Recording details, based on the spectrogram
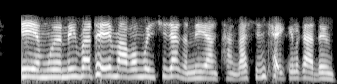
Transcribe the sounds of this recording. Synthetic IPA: imɯnɯŋbatʰɯemabamusizakɯnɯaŋt̪ʰaŋɡasinsʰajkilkadɯŋ

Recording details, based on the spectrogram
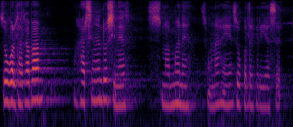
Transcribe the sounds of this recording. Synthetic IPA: zɔɡaltʰakʰaba | ɦaɾsiŋnɯdɔsine | smamɯnesɔŋnaɦajezɔɡaltʰakʰaɾijasɯ

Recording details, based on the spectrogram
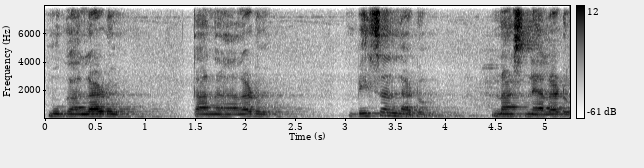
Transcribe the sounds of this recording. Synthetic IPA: muɡalaɽu | t̪analaɽu | besɐnlaɽunasnelaɽu

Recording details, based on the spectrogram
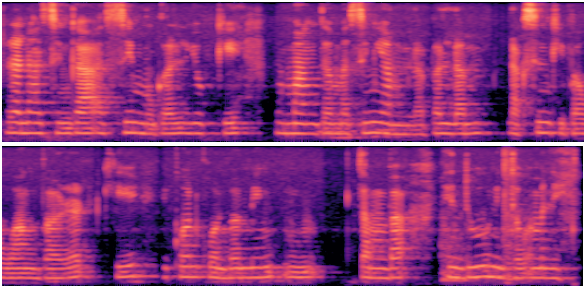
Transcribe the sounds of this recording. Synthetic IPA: ɾɐnasiŋɡaʔɐsimuɡɐljukːimɐmaŋdɐmɐsiŋjamlɐbɐlɐmlaksinkʰibɐwaŋbaɾɐt̚kiikonkonbɐmiŋ | tɐmbɐhinduniŋtʰɐwɐ̰mɐni

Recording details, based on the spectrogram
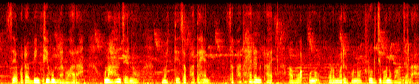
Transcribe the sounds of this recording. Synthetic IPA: sɛkaʈabinʈʰibunbʱɛbɔɦaɾa | ɔnaɦɔnd͡ʒɛnɔ | mɔɲt̪ɛsapʰat̪aɦɛn | sapʰat̪aɦɛlɛnkaj | abɔwaʔkɔnɔkɔɽɔmɔɾɛkɔnɔɾoɡd͡ʒibanɔbaŋt͡ʃala̰ʔa

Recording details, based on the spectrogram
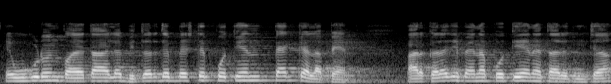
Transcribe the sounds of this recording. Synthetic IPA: ɦeuɡɽuːnpəjt̪aːljabʱit̪əɾt̪ebesʈ̪epot̪ienpɛkːɛlapɛ̰n | paɾkəɾat͡ɕipɛnapot̪ijenat̪aɾet̪umt͡ɕa

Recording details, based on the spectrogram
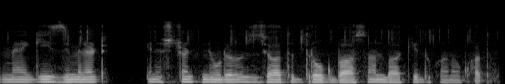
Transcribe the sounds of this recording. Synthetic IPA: mɛːɡiːzɪmnəʈ | ɪnsʈə̃ɳʈnjuːɖəlzjaːt̪d̪ɾoːɡbaːsaːnbaːkid̪ʊkaːnõːkʰɐt̪ʰ

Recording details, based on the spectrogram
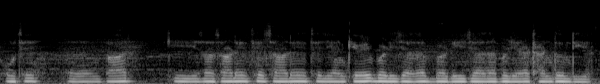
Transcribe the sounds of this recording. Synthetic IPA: ʊt̪ʰe | baːɾ | kisasaːɽeʊt̪ʰesaːɽeʊt̪ʰed͡ʒnkebebibɐɽizjaːd̪abɐɽid͡ʒjaːd̪abɐɽeɾaʈʰɐ̃ɳɖomd̪ieː

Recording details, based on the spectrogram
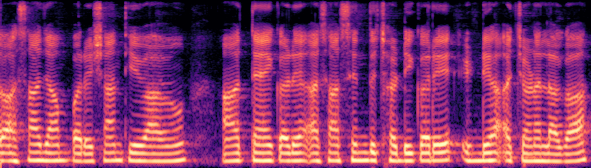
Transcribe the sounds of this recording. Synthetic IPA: ɐɐsãd͡ʑaːmpɐɾeːʃaːnt̪ʰiʋjaːɦjũ | ɛ̃ːt̪ɐ̃ɦɪ̃kɐɗeʔɐsãsɪ̃nd̪ʱt͡ɕʰɐɗikɐɾeɪ̃ɳɖijaʔɐt͡ɕəɽ̃ə̆lɐɡa

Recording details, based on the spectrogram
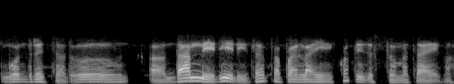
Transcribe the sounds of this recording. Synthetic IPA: ɡod̪ɾet͡sʌɾu | d̪amːeɾiɦeɾit͡sʰʌt̪ʌpaĩlajkʌt̪id͡zʌst̪omat͡saeko

